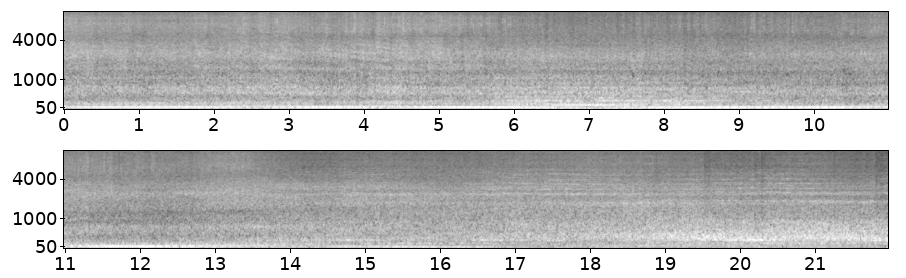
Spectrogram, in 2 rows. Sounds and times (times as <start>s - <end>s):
Railroad car, train wagon: 0.0s - 21.9s
Train: 0.0s - 21.9s.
